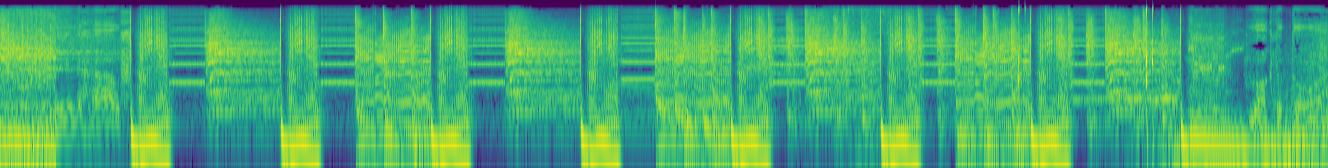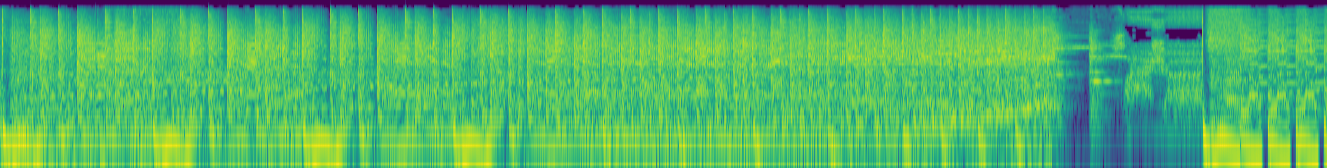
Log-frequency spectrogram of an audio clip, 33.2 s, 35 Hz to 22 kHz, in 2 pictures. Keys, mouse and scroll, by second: 0.1-0.5 alt+scroll up 1, 1.3 click, 1.5 space, 2.5 alt+scroll up 1, 3.7-4.7 alt+scroll up 1, 4.7 click, 5.2 click, 7.7 scroll up 1, 10.3 scroll down 1, 10.9 click, 11.6 space, 11.8 click, 11.9 space, 13.9 click, 15.8 click, 17.1 click, 18.1 alt+scroll down 1, 18.2 space, 18.2 click, 18.4 space, 19.1 i, 19.5 click, 20.7 click, 22.1 alt+scroll up 1, 22.8 click, 25.1 click, 28.4 click, 28.7 alt+scroll down 1, 29.1 click, 29.3 space, 29.5 click, 30.6 click, 32.3 click.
